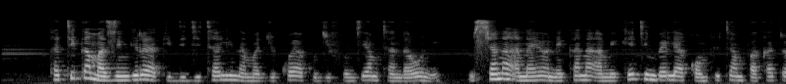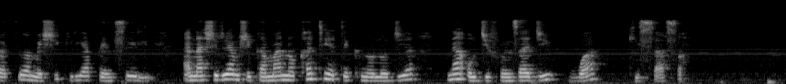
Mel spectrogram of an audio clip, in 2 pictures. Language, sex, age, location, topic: Swahili, female, 18-24, Nairobi, education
